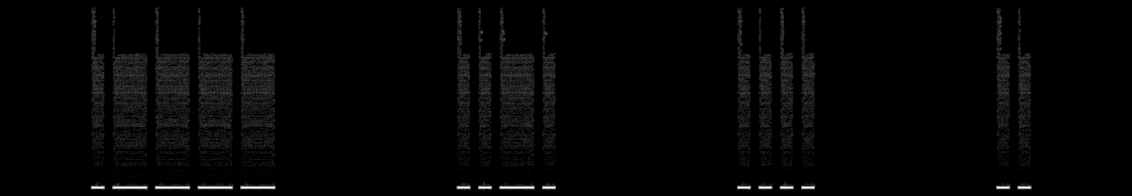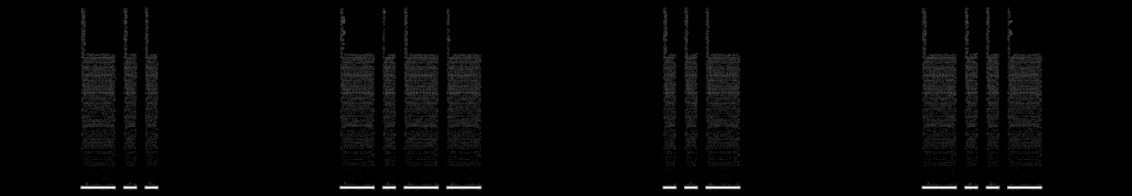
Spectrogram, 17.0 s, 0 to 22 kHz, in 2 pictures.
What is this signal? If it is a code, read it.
Morse code, heard as a keyed tone, about 15 wpm, 1000 Hz. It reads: 1 F H I D Y U X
